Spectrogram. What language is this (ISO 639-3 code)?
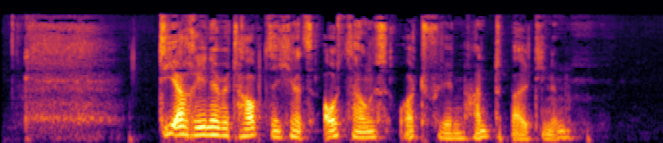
deu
